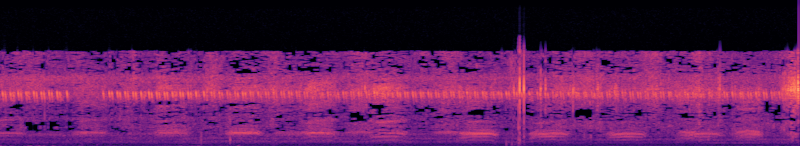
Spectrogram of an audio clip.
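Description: A bird calling over and over in short harsh notes, about two to three a second, over a steady high-pitched insect buzz, with one sharp click a little before four seconds in.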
